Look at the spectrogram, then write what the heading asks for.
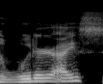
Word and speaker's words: water ice: It's water ice, pronounced here as wooder ice.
